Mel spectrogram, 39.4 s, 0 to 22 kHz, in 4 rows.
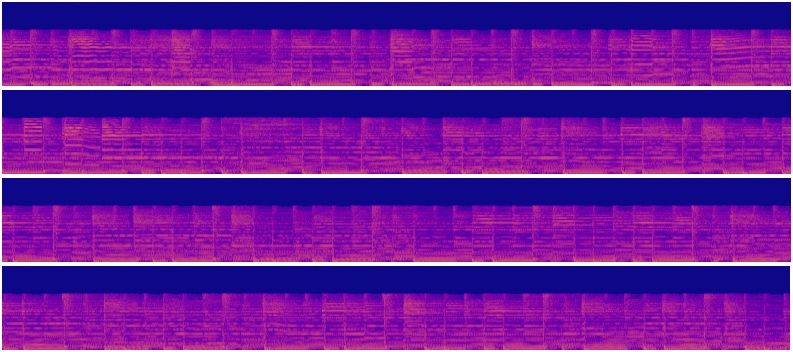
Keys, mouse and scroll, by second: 0.6 click, 3.7 click, 5.3 click, 6.2 scroll up 1, 9.7 scroll up 1, 12.0 right click, 13.3 click, 14.0 right click, 15.4 right click, 16.1 click, 16.6 click, 18.3 click, 19.6 click, 22.1 click, 23.1 click, 23.8 click, 24.5 click, 24.9 click, 27.7 click, 28.2 click, 29.7 click, 31.4 click, 33.8-34.2 scroll down 1, 34.7-35.9 scroll down 1, 38.6 click.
